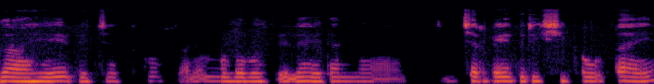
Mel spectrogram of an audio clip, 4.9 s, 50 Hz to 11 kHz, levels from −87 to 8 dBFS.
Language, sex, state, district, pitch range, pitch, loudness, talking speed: Marathi, male, Maharashtra, Aurangabad, 160-165 Hz, 160 Hz, -30 LUFS, 160 wpm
